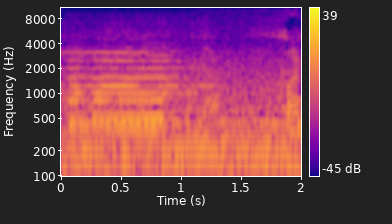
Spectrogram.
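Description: A car horn sounds once, a steady two-tone blast lasting about a second, over faint traffic noise.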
